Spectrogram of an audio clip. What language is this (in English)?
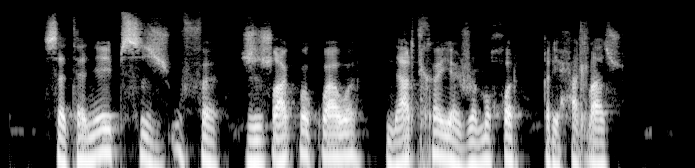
Kabardian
